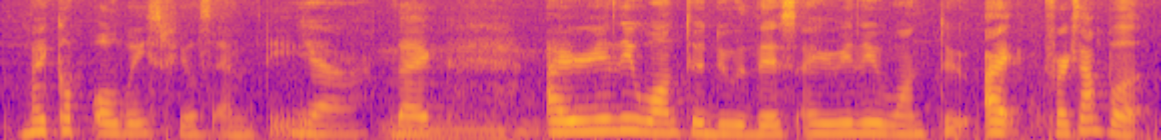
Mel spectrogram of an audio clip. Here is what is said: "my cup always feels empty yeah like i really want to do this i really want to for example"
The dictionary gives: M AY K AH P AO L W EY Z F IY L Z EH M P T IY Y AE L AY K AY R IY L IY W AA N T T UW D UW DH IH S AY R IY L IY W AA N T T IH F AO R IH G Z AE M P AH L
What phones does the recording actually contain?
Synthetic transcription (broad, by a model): M AY K AH P AO L W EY S F IY L S EH M P T IY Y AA L AY K AY R IY L IY W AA N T T UW D UW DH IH S AY R IY L IY W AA N T T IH F AO R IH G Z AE M P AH L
